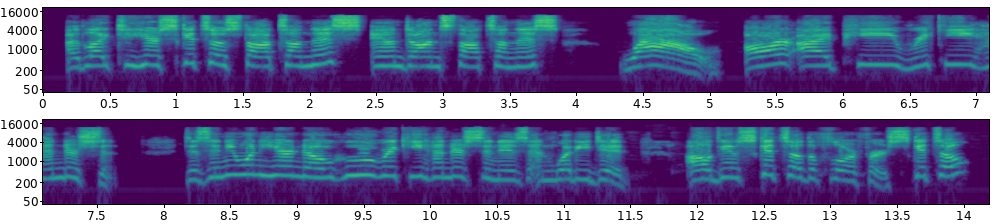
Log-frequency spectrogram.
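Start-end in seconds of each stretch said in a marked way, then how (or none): none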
